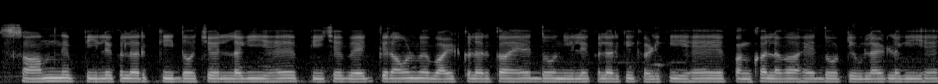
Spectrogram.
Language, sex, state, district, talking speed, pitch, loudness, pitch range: Hindi, male, Jharkhand, Jamtara, 200 wpm, 140 Hz, -28 LUFS, 135-140 Hz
